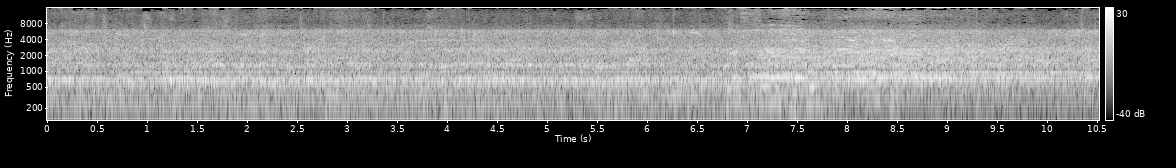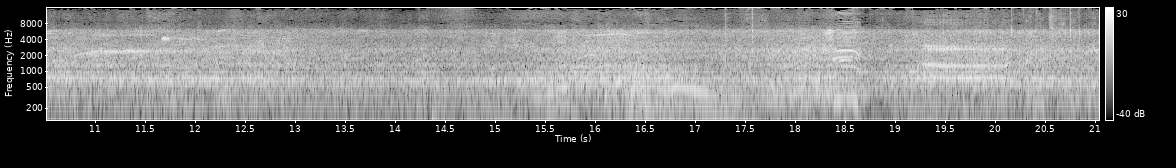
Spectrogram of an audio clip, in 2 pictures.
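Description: A large stadium crowd murmurs, chants and shouts in an open stadium.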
